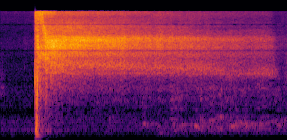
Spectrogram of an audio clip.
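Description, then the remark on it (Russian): A voice imitates air escaping from car tires as they go flat: one sudden, steady "pssh" hiss that starts sharply and holds for over two seconds before trailing off, fairly loud, with no talking. “И я еду, я слышу этот звук. пш Я медленно подъезжаю к шиномонтажу, выключаю машину, выхожу, слышу этот звук.”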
